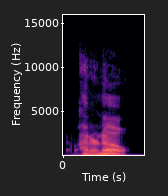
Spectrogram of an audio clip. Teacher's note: So the t disappears. The vowel sound in don't also often reduces to a schwah or something close to it. And the two words just link fluidly. · So here, the source highlights the elision, the dropping out of the final T sound in don't. It just vanishes in casual speech before the K sound of no.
